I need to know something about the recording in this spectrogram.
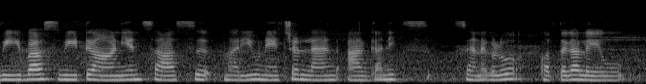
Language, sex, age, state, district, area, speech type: Telugu, female, 45-60, Andhra Pradesh, Vizianagaram, rural, read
